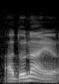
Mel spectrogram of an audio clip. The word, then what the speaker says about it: Adonai: So it's written one way, it's written Yud Kei Vav Kei, and it's pronounced Adonai, Adni.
